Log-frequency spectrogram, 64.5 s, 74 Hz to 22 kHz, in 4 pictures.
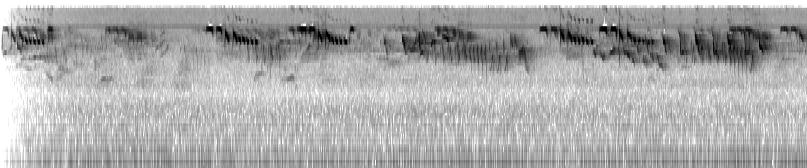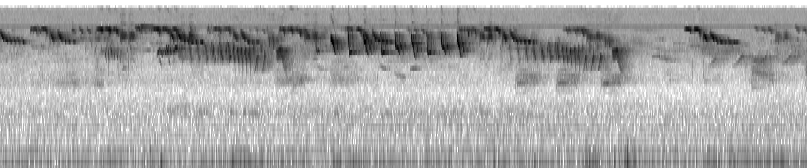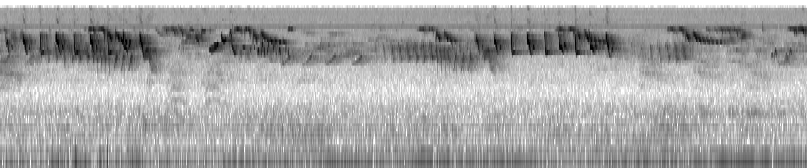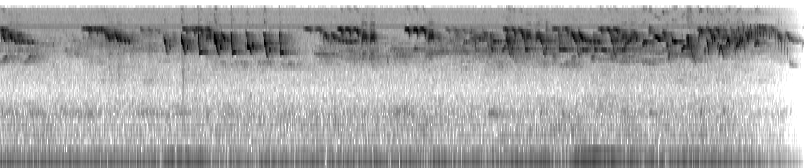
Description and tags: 120405 spring afternoon in the forest
Spring afternoon in a forest north of Cologne. Different species of song birds.
Zoom H4n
